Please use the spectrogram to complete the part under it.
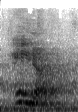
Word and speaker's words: Heino: The next person that I would like to introduce is historic romance novelist Susan Gee Heino. Yes, I said it right.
